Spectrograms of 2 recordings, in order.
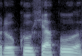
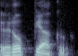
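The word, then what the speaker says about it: ろっぴゃく: 600 को आप रोकू ह्याकू हरगिज नहीं बोलेंगे, आप इसे बोलेंगे रोप्याकू।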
